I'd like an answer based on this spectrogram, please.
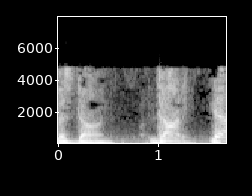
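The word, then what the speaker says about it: Doni: No, Donnie.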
